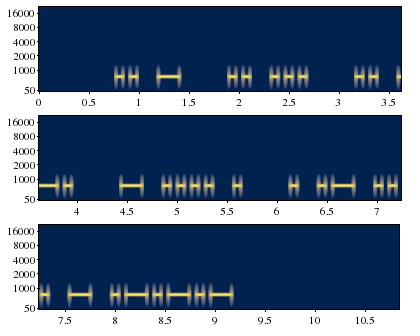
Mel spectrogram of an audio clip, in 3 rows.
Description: Morse code, heard as a keyed tone, about 17 wpm, 700 Hz. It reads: IT IS IN THE EAST.
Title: Sentences from Top 1000 Words - Review Part 3 - 17wpm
